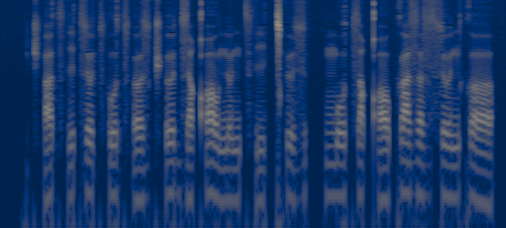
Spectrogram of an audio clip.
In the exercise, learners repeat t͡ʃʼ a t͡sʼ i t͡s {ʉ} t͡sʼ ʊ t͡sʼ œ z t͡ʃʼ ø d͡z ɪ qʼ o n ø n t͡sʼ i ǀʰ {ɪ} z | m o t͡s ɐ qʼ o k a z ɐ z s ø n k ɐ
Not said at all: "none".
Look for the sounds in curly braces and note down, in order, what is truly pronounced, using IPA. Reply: ø, y

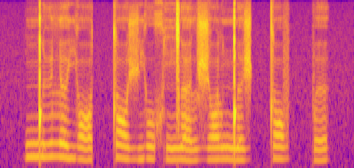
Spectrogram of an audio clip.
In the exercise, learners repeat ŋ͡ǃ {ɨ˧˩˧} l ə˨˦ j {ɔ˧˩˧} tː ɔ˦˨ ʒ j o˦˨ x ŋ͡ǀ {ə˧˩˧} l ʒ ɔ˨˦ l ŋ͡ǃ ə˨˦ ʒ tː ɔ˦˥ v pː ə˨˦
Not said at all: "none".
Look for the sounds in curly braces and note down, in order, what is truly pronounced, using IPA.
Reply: ɨ˦˥, ɔ˧˩˧, ɐ˧˩˧

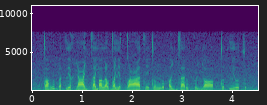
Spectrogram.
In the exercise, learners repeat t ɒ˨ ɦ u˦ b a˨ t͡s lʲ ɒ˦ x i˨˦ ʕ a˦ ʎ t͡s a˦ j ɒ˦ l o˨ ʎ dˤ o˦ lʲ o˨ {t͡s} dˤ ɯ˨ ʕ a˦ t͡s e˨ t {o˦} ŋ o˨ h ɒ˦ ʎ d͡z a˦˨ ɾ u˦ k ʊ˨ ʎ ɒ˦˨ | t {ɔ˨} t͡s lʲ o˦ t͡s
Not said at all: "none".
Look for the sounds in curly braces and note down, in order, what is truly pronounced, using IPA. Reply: t͡s, o˦, o˨

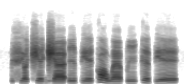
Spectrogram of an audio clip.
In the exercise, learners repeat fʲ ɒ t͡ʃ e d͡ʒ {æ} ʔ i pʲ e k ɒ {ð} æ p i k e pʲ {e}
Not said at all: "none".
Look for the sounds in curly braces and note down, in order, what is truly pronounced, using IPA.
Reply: æ, w, e

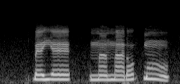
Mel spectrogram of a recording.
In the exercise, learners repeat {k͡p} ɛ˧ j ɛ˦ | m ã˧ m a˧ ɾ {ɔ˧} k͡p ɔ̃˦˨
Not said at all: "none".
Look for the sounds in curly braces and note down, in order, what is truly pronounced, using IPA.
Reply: k͡p, ɔ˦

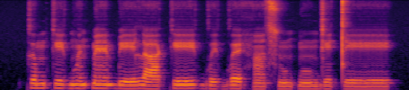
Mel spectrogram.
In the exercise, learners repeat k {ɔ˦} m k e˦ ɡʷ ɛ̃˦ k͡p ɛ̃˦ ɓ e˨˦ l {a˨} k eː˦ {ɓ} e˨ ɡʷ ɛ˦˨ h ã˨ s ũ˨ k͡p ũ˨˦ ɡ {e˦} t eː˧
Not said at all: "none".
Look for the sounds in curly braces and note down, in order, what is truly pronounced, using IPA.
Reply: ə˦, a˨, ɡʷ, e˦

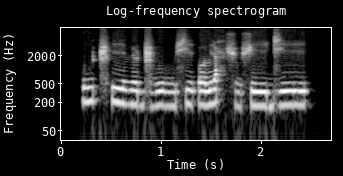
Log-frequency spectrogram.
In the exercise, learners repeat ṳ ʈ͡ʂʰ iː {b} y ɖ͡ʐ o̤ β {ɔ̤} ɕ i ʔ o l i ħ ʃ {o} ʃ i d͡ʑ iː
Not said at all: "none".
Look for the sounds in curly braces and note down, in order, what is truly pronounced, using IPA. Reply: ð, o̤, o̤

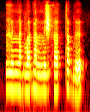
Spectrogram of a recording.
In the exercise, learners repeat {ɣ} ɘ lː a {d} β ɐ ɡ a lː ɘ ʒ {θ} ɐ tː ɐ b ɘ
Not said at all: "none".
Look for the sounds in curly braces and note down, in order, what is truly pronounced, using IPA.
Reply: ɣ, ɡ, θ

